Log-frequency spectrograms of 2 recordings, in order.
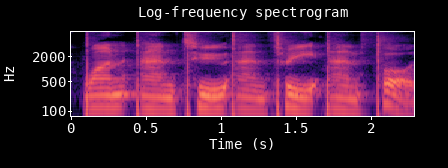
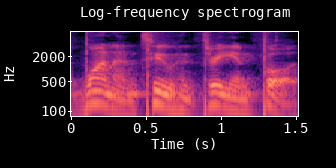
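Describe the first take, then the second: First: Every syllable gets equal time, said slowly. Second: The added words are squeezed in, said quickly. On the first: Each syllable takes the same time, as in syllable-timed languages. "That's 7 seconds" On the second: Each stress takes the same time, as in stress-timed languages. "That's 4 seconds"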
